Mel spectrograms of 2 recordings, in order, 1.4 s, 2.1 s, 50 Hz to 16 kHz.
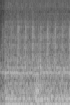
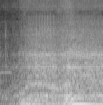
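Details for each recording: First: VAZ 2112 at warm idle at operating temperature: steady beat with regular stumbles, several per second, as a cylinder loses spark; misfire caused by a failing ignition module with below-spec resistance. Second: VAZ 2112 just after a new ignition module was fitted, still on the old HT leads, engine warm: an even, steady idle with one brief throttle blip and no stumbles. Normal idle after the repair.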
